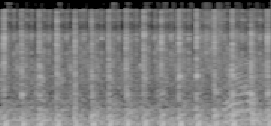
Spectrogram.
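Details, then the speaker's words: Newly bought used stationary engine with a governor, just cleaned out and started on choke only: even, quick chuff about nine beats a second, no knocks or misses, barely smoking; normal healthy running. "really good it can't have any hours on really it didn't hardly smoke at all"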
